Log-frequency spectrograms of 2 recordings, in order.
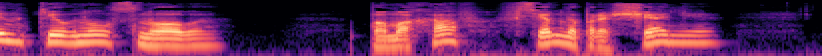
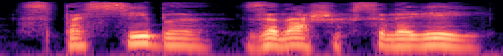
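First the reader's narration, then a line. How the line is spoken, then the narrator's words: Plain. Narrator (Russian): сказала миссис Уизли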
